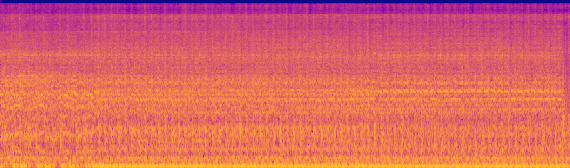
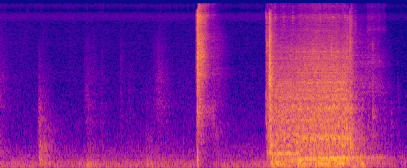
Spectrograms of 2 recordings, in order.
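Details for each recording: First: Eagle bus diesel after hydraulic-to-belt-drive fan conversion: sharp even puffing ticks about four per second over heavy diesel rumble until shutdown, from an exhaust leak on the after (outlet) side of the turbo. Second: Eagle bus diesel after converting hydraulic fan to belt drive: one sharp bang, then cranks and catches quickly, roaring evenly; clean start, though a turbo leak is noted.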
